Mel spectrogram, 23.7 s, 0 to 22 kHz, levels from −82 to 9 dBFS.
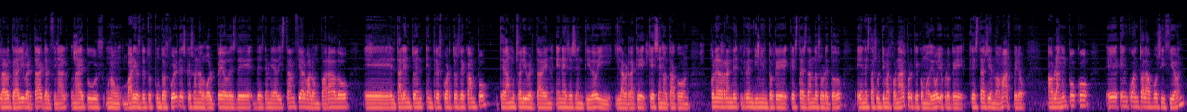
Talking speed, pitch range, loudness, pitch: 220 wpm, 115-130 Hz, -18 LUFS, 125 Hz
